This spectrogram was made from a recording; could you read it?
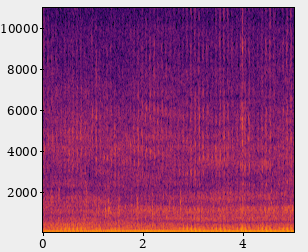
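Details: Oliver Cletrac OC3 crawler tractor crawling under load in soft mud: uneven low-pitched chug with irregular spits and stumbles, sputtering; owner suspects a vacuum leak around improvised carburetor seals, carburetor kit on order, unrepaired.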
